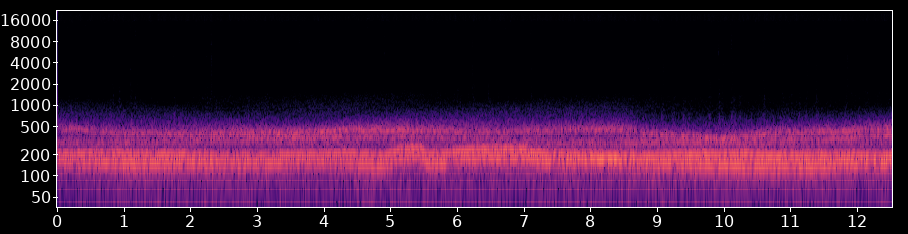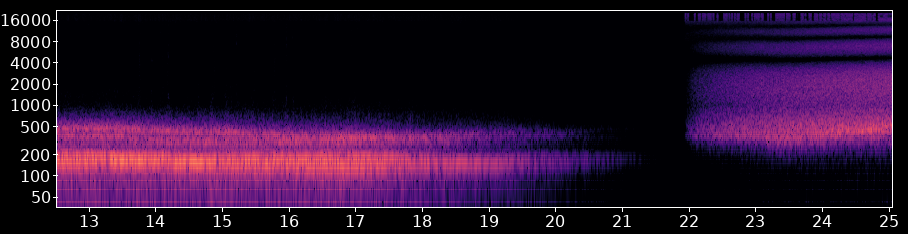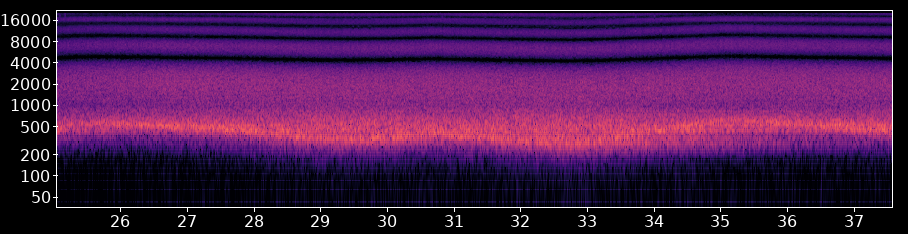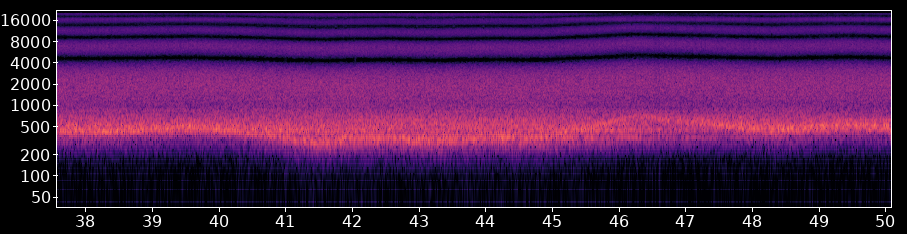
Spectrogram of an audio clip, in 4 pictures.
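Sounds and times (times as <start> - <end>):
strong steady wind: 22.1 - 50.0.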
